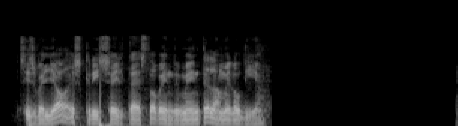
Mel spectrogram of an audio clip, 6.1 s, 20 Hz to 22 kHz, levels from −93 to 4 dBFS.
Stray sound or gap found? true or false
false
